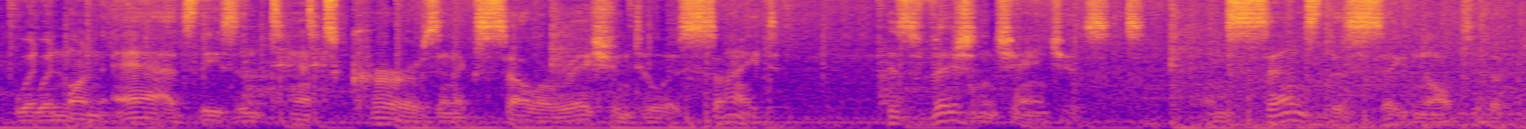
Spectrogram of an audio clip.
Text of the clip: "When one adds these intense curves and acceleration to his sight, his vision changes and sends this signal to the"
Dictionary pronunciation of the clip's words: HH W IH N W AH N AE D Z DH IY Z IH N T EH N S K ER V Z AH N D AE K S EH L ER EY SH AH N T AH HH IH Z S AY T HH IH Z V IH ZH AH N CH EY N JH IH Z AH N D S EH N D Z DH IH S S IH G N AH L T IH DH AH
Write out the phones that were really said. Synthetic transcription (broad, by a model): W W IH N W AH N AE D Z DH IY Z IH N T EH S K ER V Z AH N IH K S EH L ER EY SH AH N T AH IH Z S AY T HH IH Z V IH ZH AH N CH EY N JH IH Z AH N S EH N D Z DH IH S S IH G N L T IH DH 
